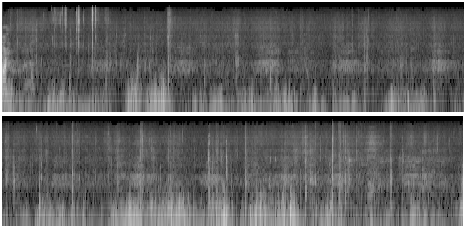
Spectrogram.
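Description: Footsteps in riding boots scrambling over loose rock on a steep slope, with heavy breathing and irregular low thumps and knocks as a dirt bike is pushed uphill by hand.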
